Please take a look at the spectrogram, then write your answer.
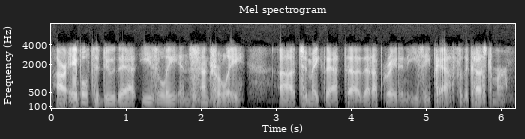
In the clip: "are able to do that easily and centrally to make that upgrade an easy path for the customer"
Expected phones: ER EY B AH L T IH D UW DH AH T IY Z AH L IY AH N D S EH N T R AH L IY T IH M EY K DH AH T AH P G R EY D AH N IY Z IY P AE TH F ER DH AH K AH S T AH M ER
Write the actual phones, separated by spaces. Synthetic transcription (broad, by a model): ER EY B L T IH D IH DH AH T IY Z L IY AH N S EH N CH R L IY T IH M EY K DH AH T AH P G R EY D AH N IY Z IY P AE TH F ER DH AH K AH S T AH M ER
